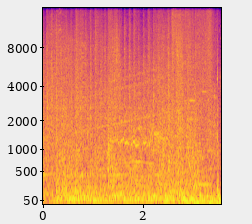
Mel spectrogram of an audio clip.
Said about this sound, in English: One of our crashes is here on this set, and we end up cannoning one of the BMWs through this building.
